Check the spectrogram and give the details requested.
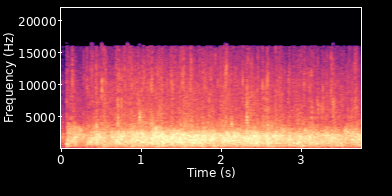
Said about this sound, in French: Et ce soir, nous applaudissons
